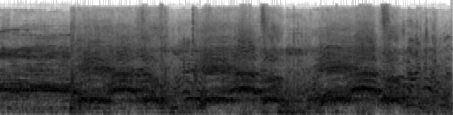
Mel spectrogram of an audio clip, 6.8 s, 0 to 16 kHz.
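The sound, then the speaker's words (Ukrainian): A large crowd of protesters in Yerevan, protesting on 23 June against a rise in electricity prices, chants the slogan "We are together" in unison. The loud rhythmic call repeats in regular phrases over a constant roar of many voices. “«Ми разом», – скандували протестовці.”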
